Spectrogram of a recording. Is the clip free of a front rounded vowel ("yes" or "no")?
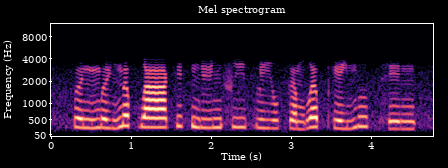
no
